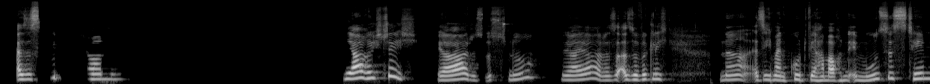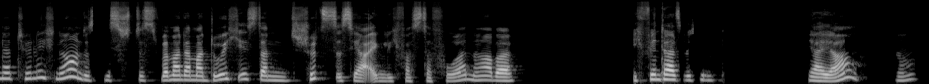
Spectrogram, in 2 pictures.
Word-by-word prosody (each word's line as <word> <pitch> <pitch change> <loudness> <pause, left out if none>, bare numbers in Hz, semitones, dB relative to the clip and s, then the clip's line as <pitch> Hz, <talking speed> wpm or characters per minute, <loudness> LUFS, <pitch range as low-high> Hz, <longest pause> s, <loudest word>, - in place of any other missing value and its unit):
Also, 230 +1 +4
es 230 - +3
gibt 315 0 -9 0.2
schon 240 -1 -2 2.2
Ja, 270 +2 +9
richtig. 290 -1 -1 0.2
Ja, 220 +5 +5
das 195 -1 -10
ist 200 +2 -10
ne? 280 +9 -5 0.2
Ja, 205 0 -1
ja, 250 +2 0
das 195 0 -6
also, 215 0 +1
wirklich, 235 0 -3 0.5
ne? 210 +3 -3
Also, 195 +4 -3
ich 210 - -4
meine, 195 -4 0
gut, 215 +2 -2
wir 200 -2 +1
haben 185 0 0
auch 180 0 +4
'n 190 - -5
Immunsystem 255 +7 0
natürlich, 275 +3 -3
ne? 285 +8 +2
Und 325 -12 +2
das 195 - -3
das 195 -1 -3
das, 190 0 -5
wenn 195 +1 +2
man 210 0 +5
da 205 - +4
mal 195 -1 +2
durch 225 +7 -1
ist, 240 -1 -3
dann 185 -3 -1
schützt 250 +7 0
es 165 +1 +2
ja 165 - +1
eigentlich 155 +1 -1
fast 160 0 -3
davor, 160 +7 -3
ne? 200 -3 -4
Aber 175 -4 +2 1.1
ich 180 +1 -7
finde 230 +2 +4
halt 220 -1 +7
solche 200 0 -8 0.9
Ja, 170 -3 +3
ja, 155 - +4 0.5
ne? 200 +6 -8
210 Hz, 170 wpm, -23 LUFS, 190-245 Hz, 2.2 s, Ja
